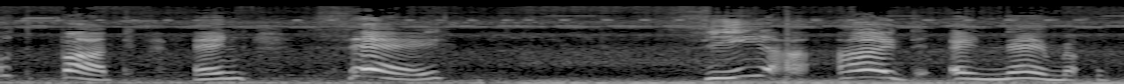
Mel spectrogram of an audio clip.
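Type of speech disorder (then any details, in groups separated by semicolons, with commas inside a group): Apraxia of speech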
